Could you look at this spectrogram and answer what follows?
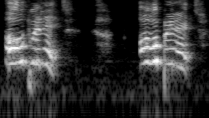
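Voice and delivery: hammed-up shriek of open it; mock yell. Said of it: "who never yells, yelling".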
